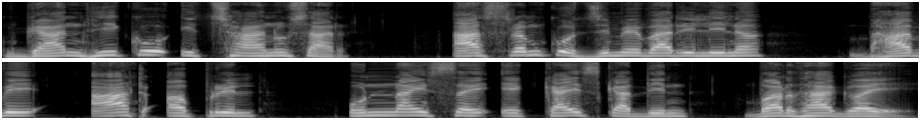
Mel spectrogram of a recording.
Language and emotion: Nepali, neutral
